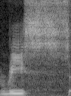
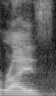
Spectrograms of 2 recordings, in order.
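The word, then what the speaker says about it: Rhys: I've known a Rise. I think David Guider. I did ask David Guider when I originally reviewed Asunder, how the fuck do you pronounce Reese and Evangeline? He says it's pronounced Reese, I think.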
